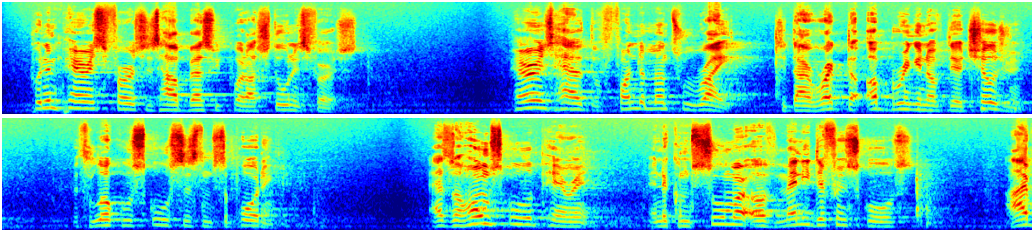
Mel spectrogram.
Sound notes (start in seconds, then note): none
